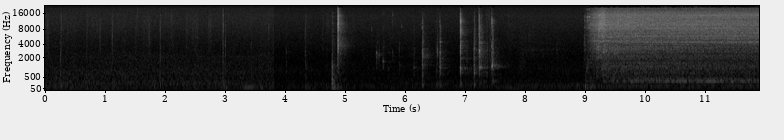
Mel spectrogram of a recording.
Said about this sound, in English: I'm gonna just add some hot water to the kettle, and you can tell me about how your day is going.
